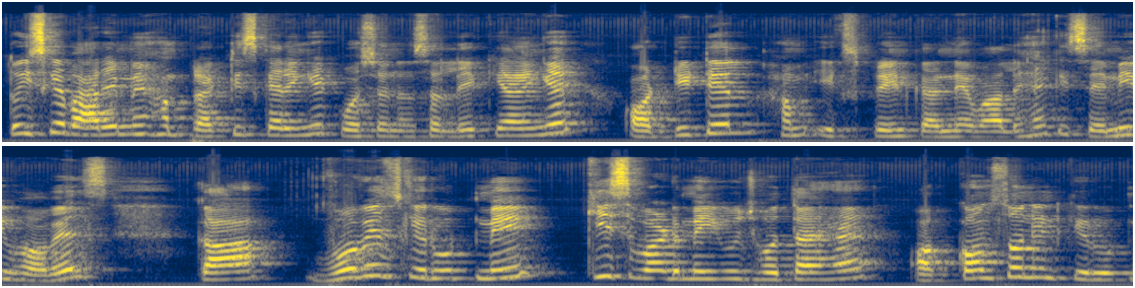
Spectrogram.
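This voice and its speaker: Slow, echoey grammar teacher, man. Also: high voice. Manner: slow, repetitive, asks and answers his own questions. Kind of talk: explanatory classroom lesson. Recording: echoey room.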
